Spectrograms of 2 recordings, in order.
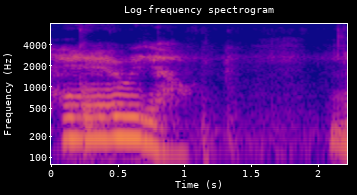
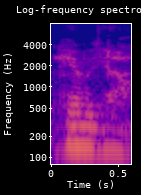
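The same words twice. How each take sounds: First: "Here we go" stretched very slow, rising at the end; long drawn-out rising "Here we go"; drawn-out sing-song. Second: Said in the usual way. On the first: Real, not acted. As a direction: sing it out slowly like a little tune.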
